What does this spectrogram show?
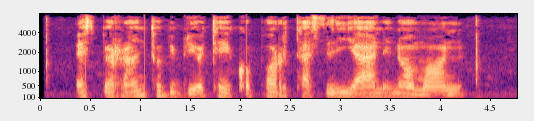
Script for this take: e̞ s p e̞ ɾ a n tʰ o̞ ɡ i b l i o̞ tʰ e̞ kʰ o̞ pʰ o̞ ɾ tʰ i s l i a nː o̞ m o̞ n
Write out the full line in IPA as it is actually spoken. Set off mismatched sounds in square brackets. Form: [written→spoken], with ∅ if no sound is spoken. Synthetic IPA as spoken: e̞ s p e̞ ɾ a n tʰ o̞ [ɡ→b] i b l i o̞ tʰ e̞ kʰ o̞ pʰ o̞ ɾ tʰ [i→a] s l i a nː o̞ m o̞ n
